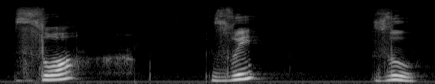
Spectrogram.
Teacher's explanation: ضا حروف مستعلیہ میں سے ہے جسے ہمیشہ پر یعنی موٹا پڑھا جاتا ہے,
